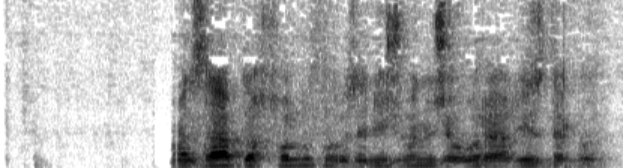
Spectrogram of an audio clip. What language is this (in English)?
Pashto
